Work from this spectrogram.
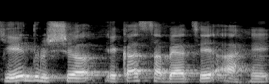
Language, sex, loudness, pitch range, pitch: Marathi, male, -13 LUFS, 130-150 Hz, 145 Hz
